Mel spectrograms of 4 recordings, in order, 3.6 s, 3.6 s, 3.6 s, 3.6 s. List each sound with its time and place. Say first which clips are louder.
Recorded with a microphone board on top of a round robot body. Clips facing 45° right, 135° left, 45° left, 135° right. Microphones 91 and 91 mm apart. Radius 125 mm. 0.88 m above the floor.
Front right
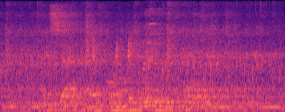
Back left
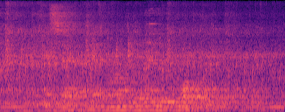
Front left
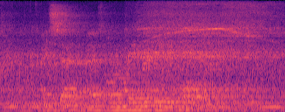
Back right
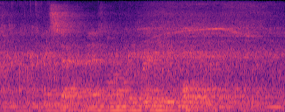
0.5 s a man speaking: front right 3 dB, front left 1 dB; 5° right, 2 m; by 2.2 s 25° right, 2.5 m
2.3 s a whoosh: back left 2 dB, even; 140° left, 2.5 m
